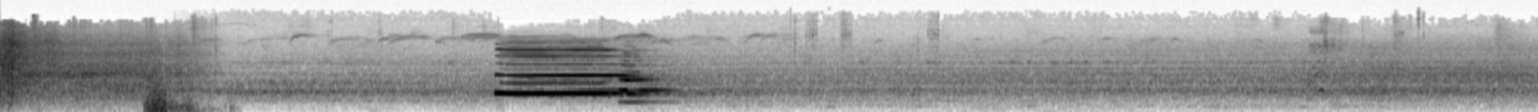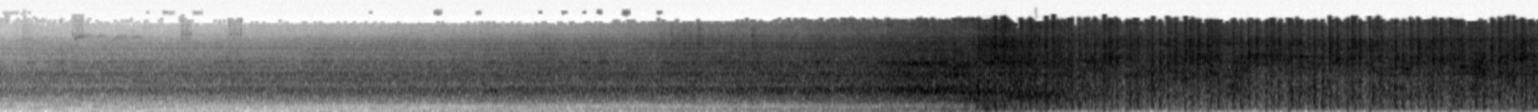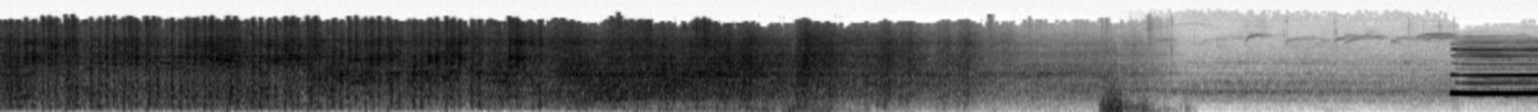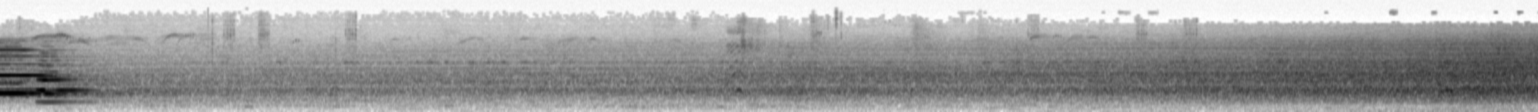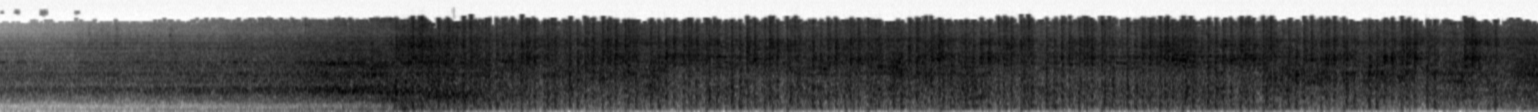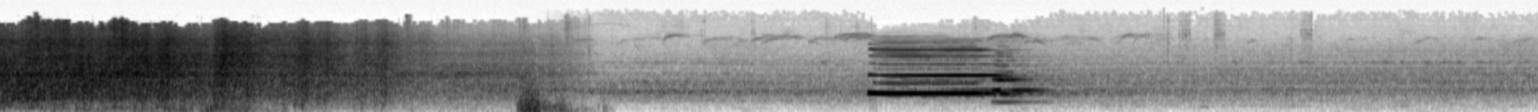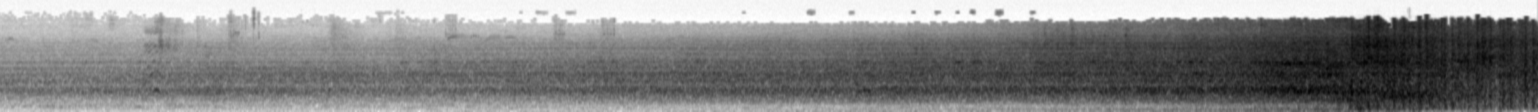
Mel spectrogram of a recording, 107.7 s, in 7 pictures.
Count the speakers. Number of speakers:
zero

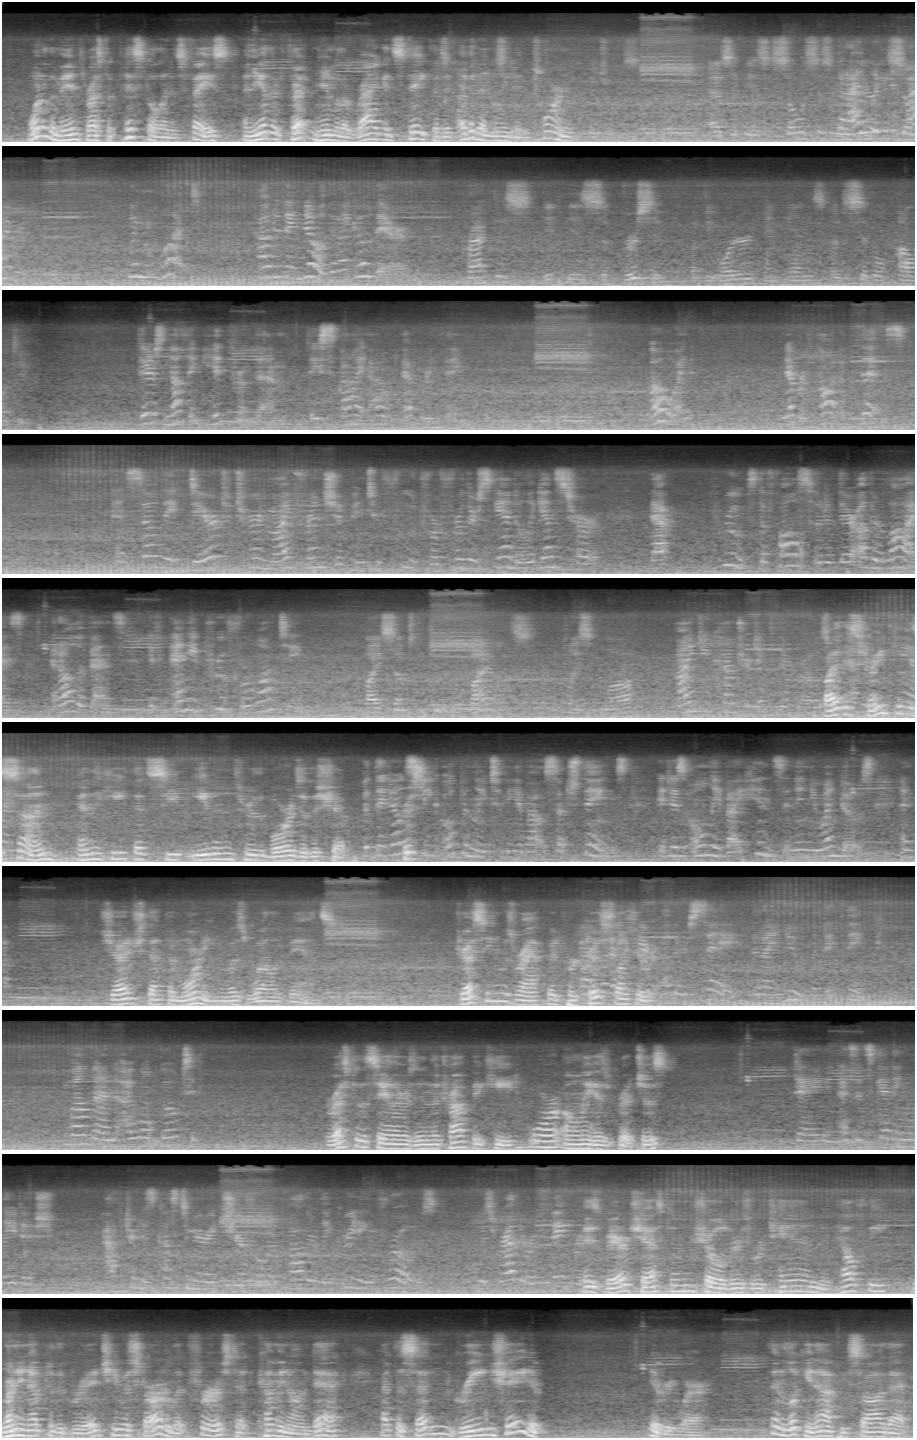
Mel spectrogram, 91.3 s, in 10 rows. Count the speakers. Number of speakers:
three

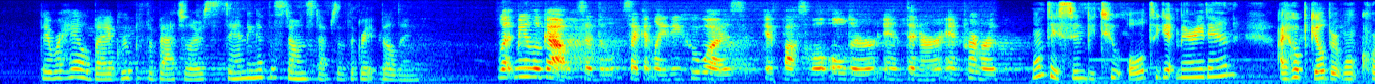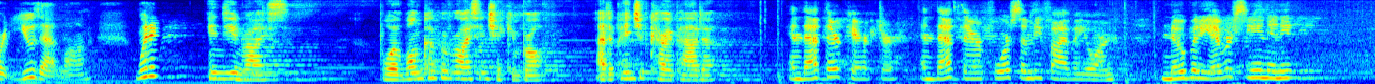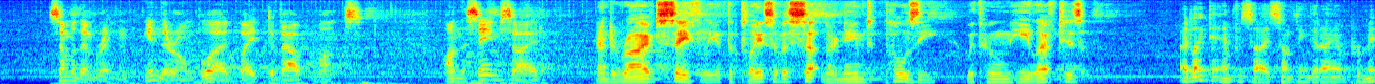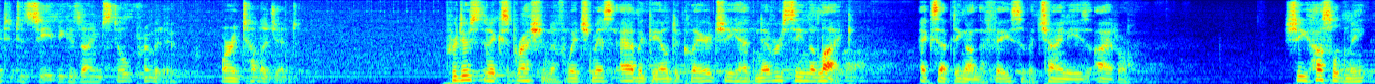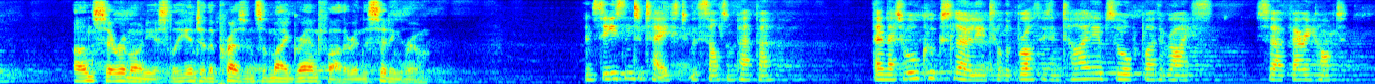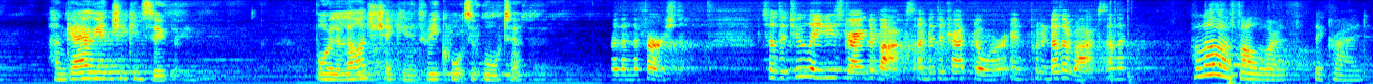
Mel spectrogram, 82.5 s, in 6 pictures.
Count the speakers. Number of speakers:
nine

